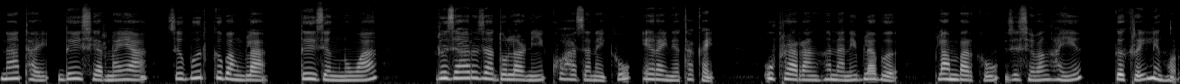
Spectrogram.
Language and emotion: Bodo, neutral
